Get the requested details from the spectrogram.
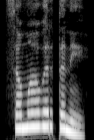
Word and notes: ಸಮಾವರ್ತನ: samāvartane; kannada

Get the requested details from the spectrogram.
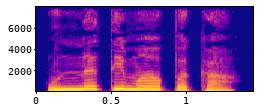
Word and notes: ಉನ್ನತಿಮಾಪಕ: unnatimāpaka

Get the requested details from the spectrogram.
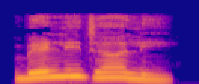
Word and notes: ಬೆಳ್ಳಿಜಾಲಿ: beḷḷi jāli

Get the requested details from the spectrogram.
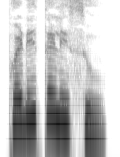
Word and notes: ಪಡಿತಳಿಸು: paḍi taḷisu

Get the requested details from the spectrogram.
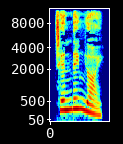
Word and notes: ಚೆಂದೆಂಗಾಯ್: kannada

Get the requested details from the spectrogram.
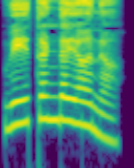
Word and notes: ವೇತಂಡಯಾನ: Kannada

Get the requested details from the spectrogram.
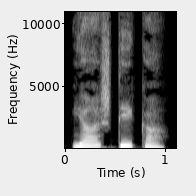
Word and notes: ಯಷ್ಟಿಕೆ: Kannada

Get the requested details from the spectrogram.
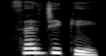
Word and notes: ಸರ್ಜಕ: Kannada

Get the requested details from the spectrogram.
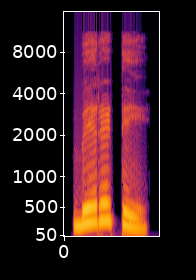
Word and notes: ಬೆರಟೆ: beraṭe

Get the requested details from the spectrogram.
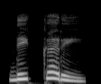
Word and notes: ದಿಕ್ಕರಿ: dikkari

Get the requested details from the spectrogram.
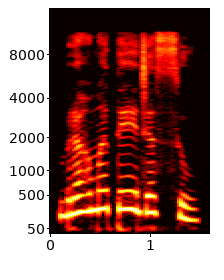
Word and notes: ಬ್ರಹ್ಮತೇಜಸ್ಸು: brahma tējassu

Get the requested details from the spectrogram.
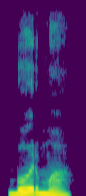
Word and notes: ಭ್ರಮಿ: bhrami

